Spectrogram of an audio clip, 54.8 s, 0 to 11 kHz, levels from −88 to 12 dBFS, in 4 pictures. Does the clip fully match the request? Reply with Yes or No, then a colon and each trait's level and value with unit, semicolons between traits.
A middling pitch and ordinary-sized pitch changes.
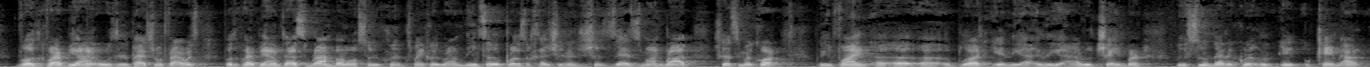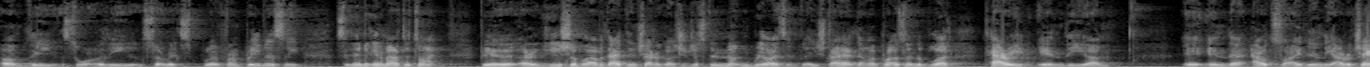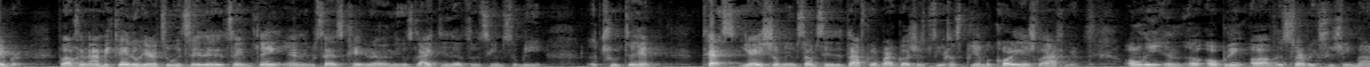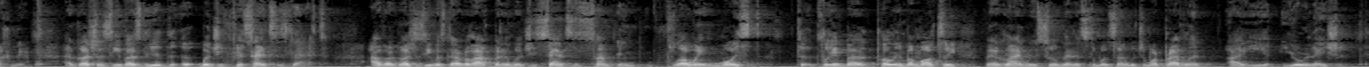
Yes: medium, 165 Hz; average, 4.3 semitones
